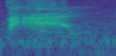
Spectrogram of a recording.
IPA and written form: taʔal (Taal)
